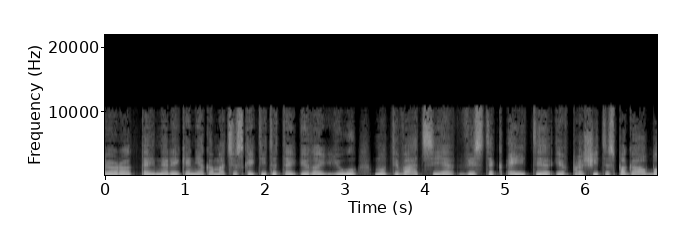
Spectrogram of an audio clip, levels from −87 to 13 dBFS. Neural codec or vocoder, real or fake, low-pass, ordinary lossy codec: codec, 16 kHz in and 24 kHz out, 0.9 kbps, LongCat-Audio-Codec, four codebook decoder; fake; 10.8 kHz; MP3, 48 kbps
